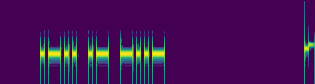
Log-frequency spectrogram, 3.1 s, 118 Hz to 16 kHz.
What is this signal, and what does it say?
Morse code, heard as a keyed tone, about 30 wpm, 700 Hz. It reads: LAX
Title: ARRL Sections 30wpm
